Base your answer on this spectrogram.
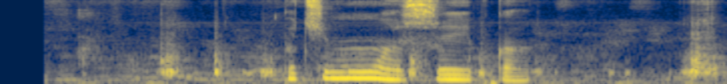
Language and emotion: Russian, sad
